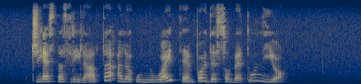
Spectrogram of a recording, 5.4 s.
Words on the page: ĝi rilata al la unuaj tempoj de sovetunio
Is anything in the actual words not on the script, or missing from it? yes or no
yes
